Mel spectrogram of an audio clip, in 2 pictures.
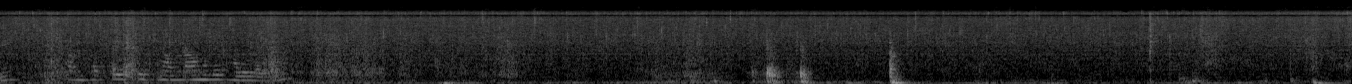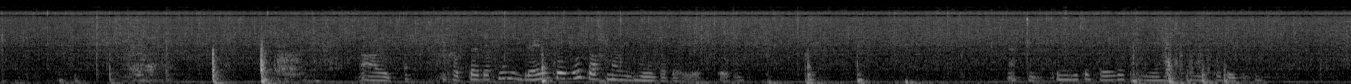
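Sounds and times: food sizzling in hot oil: 0:00.0 - 0:27.0
spatula stirring: 0:11.7 - 0:23.1.

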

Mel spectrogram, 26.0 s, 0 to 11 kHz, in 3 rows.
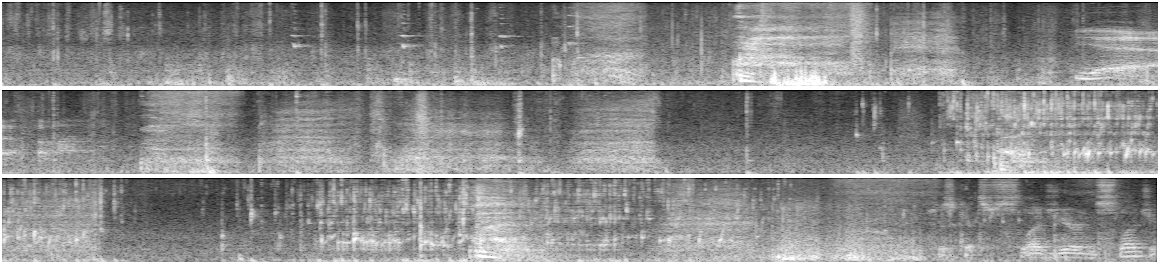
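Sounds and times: liquid pouring into plastic bucket: 0:15.1 - 0:18.4, 0:19.0 - 0:24.8.

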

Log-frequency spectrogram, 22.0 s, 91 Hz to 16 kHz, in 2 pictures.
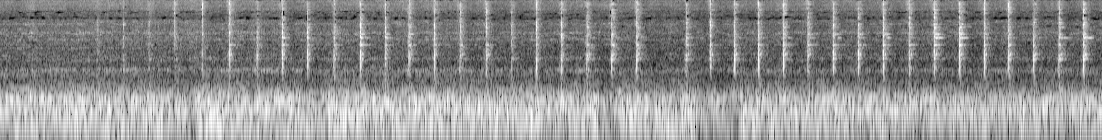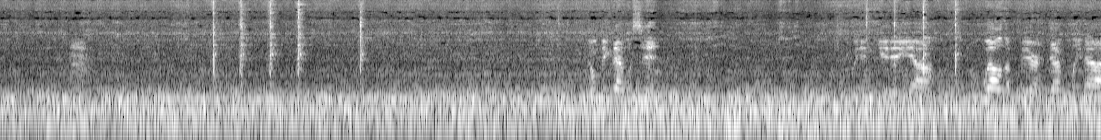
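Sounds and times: gas forge burner rushing: 0:00.0 - 0:22.0
hammer tapping steel on anvil: 0:01.0 - 0:11.1, 0:13.1 - 0:14.8, 0:19.6 - 0:20.8.

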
